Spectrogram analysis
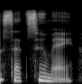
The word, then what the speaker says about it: setsumei: When pronouncing setsumei, hold the long A sound at the end.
